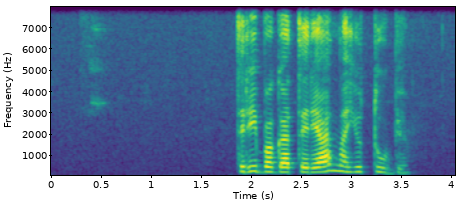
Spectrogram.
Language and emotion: Russian, neutral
